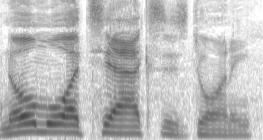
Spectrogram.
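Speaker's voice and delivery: punched, drawn-out Boston vowels; heavy Boston commercial read; Boston accent. Shown as a demonstration. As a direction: stretch it out in a thick Boston accent. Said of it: "it could be the mayor of Boston".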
